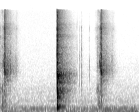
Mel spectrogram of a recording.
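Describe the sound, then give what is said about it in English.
A dart gun fires three times in a comedy skit. Each shot is a sharp, snappy pop, and the pops come at uneven intervals with quiet between them. “Let me help. How? By shooting you with darts!”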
